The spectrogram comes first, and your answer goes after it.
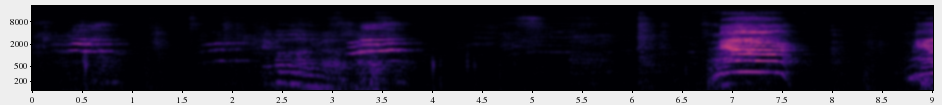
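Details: Small-bodied boss cat that has long defended its place as leader, indoors; a few drawn-out meows with strong rich harmonics, the loudest near the end, alternating with quieter human speech.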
